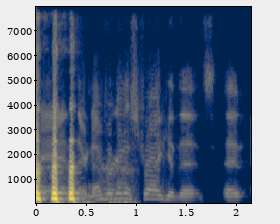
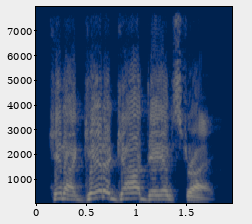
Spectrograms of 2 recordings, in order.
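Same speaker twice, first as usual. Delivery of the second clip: very quiet, held-back put-on yell; 4 semitones higher, 22 dB quieter than usual. Retelling how a pitcher yelled at a teammate: imitating a yell. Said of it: "Glavine turns around and yells at Mark Lemke".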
